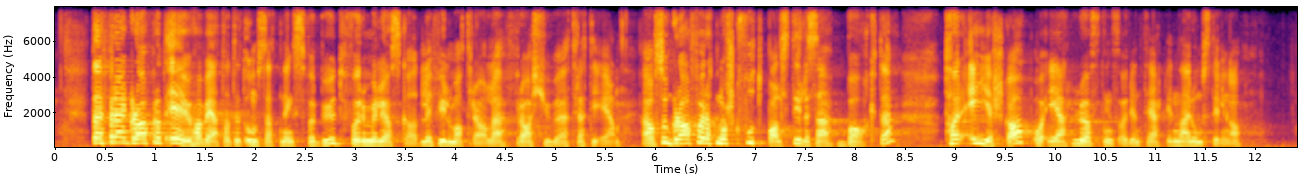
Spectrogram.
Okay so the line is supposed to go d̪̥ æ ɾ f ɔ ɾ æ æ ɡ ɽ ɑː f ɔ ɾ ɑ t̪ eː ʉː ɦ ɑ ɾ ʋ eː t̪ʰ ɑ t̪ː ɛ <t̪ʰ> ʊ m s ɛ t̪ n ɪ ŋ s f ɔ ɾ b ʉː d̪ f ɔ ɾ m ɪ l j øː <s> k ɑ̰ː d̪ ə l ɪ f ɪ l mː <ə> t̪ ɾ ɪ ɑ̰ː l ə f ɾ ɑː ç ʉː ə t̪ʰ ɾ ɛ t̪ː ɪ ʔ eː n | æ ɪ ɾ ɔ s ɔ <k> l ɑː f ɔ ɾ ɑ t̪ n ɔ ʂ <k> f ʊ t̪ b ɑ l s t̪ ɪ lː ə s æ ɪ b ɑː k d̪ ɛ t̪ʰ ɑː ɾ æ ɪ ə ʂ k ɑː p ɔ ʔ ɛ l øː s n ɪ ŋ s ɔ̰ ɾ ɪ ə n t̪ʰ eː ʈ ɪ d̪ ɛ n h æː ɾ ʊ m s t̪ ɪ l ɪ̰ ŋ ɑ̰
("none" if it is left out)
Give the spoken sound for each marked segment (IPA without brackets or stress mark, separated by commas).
t̪, s, ɑ, ɡ, k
